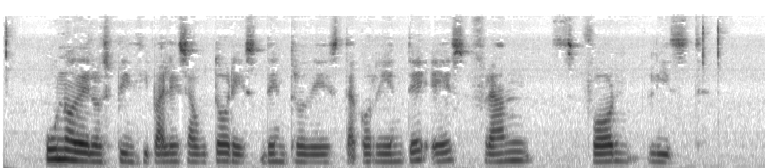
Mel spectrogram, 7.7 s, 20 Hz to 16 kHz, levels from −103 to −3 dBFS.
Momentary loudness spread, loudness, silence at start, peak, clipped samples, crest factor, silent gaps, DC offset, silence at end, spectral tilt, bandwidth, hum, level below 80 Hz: 15 LU; -29 LUFS; 0.05 s; -10 dBFS; under 0.1%; 18 dB; none; under 0.1%; 0.65 s; -4 dB/octave; 11 kHz; none; -68 dBFS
